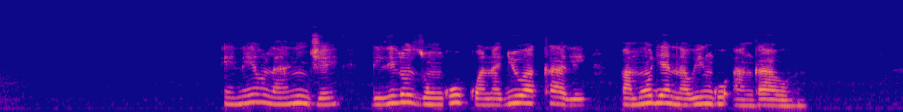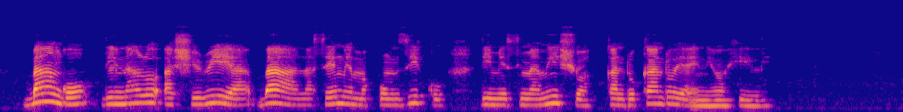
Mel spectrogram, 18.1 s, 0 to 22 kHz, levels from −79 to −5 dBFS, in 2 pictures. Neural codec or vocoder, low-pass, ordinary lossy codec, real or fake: none; 7.2 kHz; Opus, 24 kbps; real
